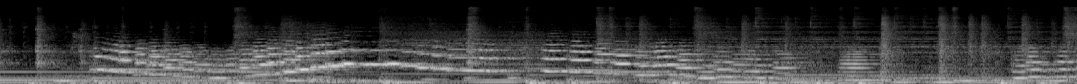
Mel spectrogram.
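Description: Jazz-fusion band and full orchestra playing live, the brass to the fore. Melodic lines climb for the first few seconds and then fall away, over bass notes and drum hits.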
